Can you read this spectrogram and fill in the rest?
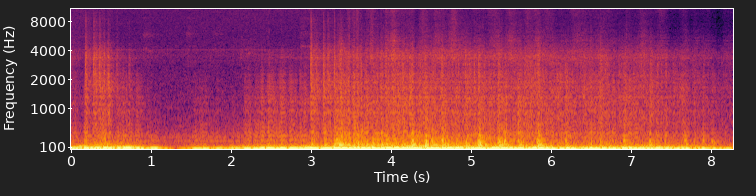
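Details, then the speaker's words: Compact subwoofer priced around $200 with an 8-inch driver, bass-reflex cabinet and 100 W class D amp, on a deep bass test tone: a buzzy rattle rides on top as level rises, blamed on poor cabinet construction and a buzzing driver in heavy bass. "did you hear the rattling sounds coming from this subwoofer during this test believe it or not the rattling noises are caused by the poor cabinet construction for this subwoofer and there's also a problem with the driver producing a loud buzzing sound during heavy Bas scenes"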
